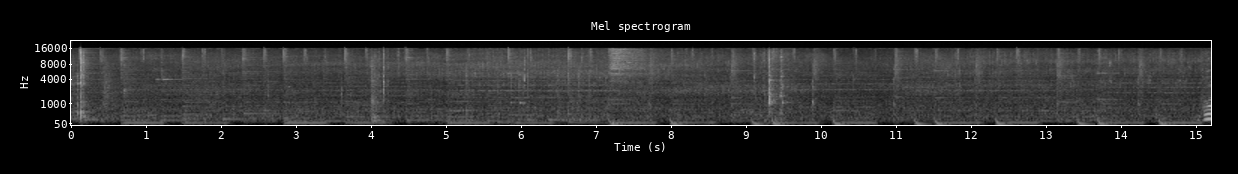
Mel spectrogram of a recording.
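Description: Masala for baigan khaas sizzles in hot oil as a spoon stirs it, with soft scraping strokes and faint clinks over a low, steady frying hiss.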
